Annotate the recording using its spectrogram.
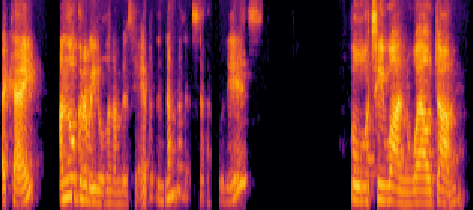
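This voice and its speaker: In a primary school maths lesson caught on tape, a female teacher speaks directly to young learners, encouraging them in a sing-song voice that stretches key words and poses prompting questions. Her voice is mid-range. The sound is dull and lo-fi.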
